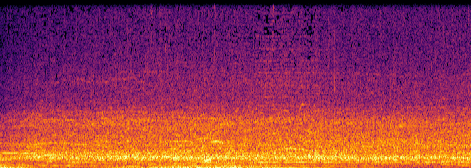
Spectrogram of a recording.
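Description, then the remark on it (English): A dense, steady roar from a crowd in the stands at a race fills the whole stretch, a continuous wash of many voices and murmuring with low rumbling underneath, holding at a constant loud level without pause. “Just a bigger crowd.”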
